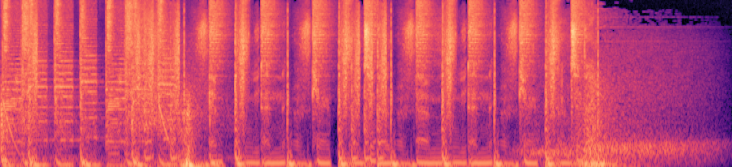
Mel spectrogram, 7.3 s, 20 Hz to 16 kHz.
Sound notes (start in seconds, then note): 0.0 upbeat music; 4.9 air whooshing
